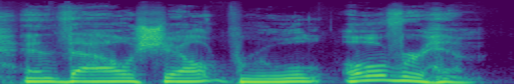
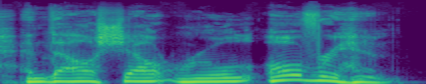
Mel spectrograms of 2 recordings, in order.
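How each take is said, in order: Both takes have the same delivery.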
